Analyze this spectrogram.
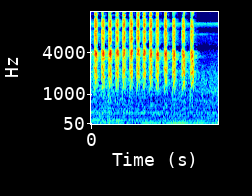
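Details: Cucak ijo, the greater green leafbird, delivers a 'tembakan ringan' burst: thirteen crisp high chips at a brisk steady pace, each a quick bright note, ending abruptly, followed by quiet low hum.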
